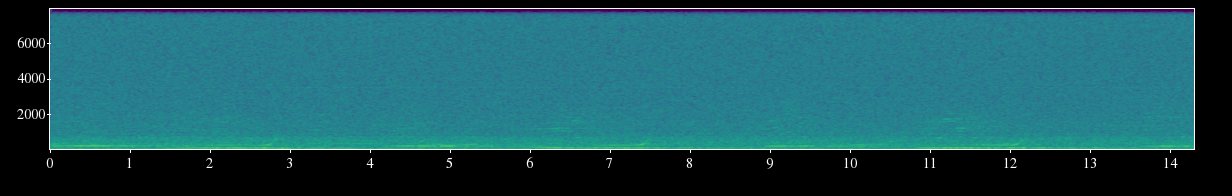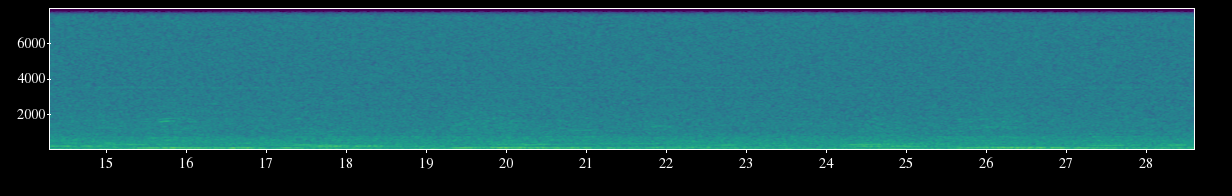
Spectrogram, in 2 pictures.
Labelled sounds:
6.2	6.5	humpback whale, 1.2 to 1.3 kHz

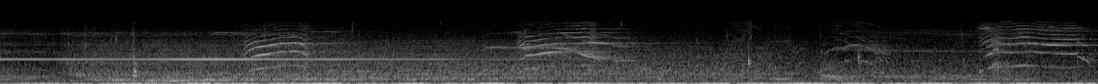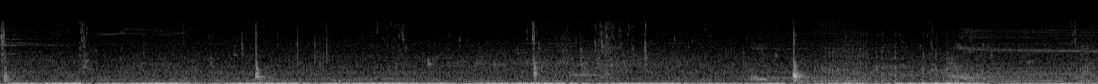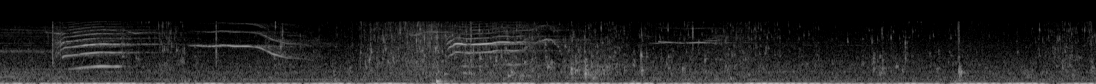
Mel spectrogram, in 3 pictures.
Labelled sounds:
2.1	3.5	killer whale, southern Alaska resident, 0.41 to 8.0 kHz
4.8	6.4	killer whale, southern Alaska resident, 0.74 to 8.0 kHz
9.8	11.2	killer whale, southern Alaska resident, 0.32 to 8.0 kHz
22.4	23.5	killer whale, southern Alaska resident, 0.41 to 8.0 kHz
23.9	25.2	killer whale, southern Alaska resident, 0.60 to 8.0 kHz
26.4	27.3	killer whale, southern Alaska resident, 1.1 to 8.0 kHz

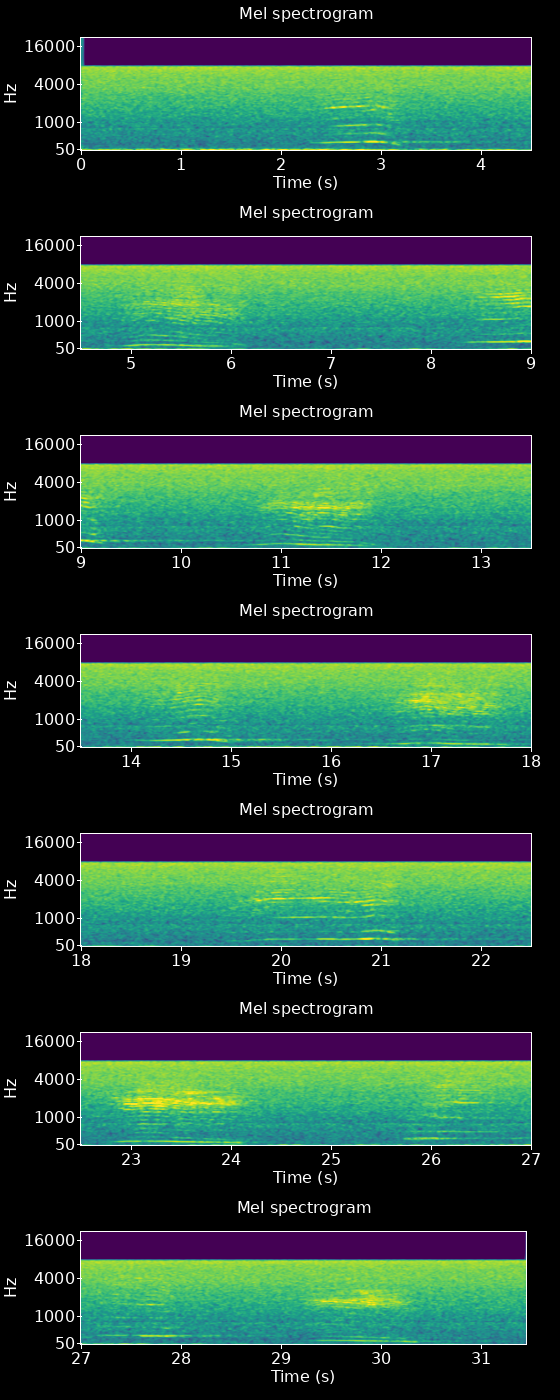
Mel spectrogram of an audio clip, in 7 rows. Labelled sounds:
2.4	2.9	humpback whale, 0.83 to 1.9 kHz
5.1	6.0	humpback whale, 1.2 to 2.1 kHz
8.4	9.2	humpback whale, 1.0 to 2.8 kHz
11.0	11.6	humpback whale, 1.4 to 1.8 kHz
16.7	17.1	humpback whale, 1.8 to 2.1 kHz
19.7	21.1	humpback whale, 0.96 to 2.2 kHz
22.9	23.8	humpback whale, 1.3 to 2.6 kHz
26.0	26.5	humpback whale, 0.96 to 3.3 kHz
27.5	27.8	humpback whale, 1.4 to 1.6 kHz
29.3	29.8	humpback whale, 1.6 to 1.9 kHz

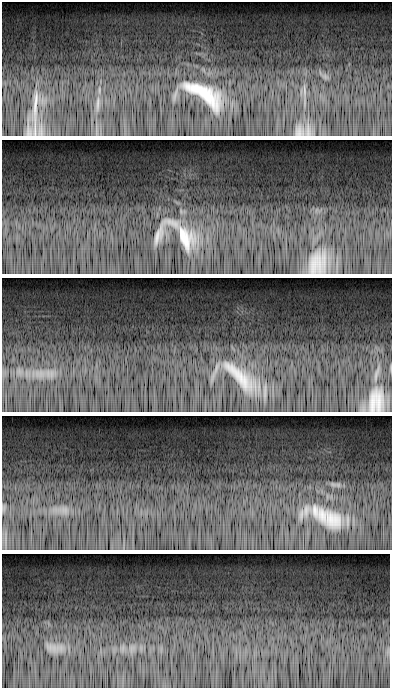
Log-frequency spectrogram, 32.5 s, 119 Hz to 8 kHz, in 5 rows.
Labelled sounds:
2.9	3.4	humpback whale, 1.0 to 3.2 kHz
9.2	9.5	humpback whale, 2.7 to 3.2 kHz
13.5	13.8	humpback whale, 2.3 to 2.4 kHz
24.9	25.3	humpback whale, 0.84 to 1.0 kHz

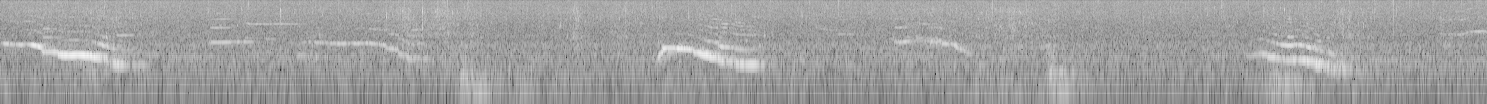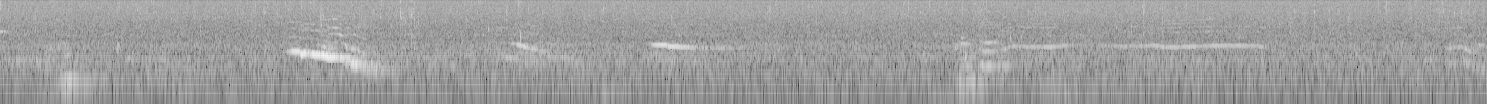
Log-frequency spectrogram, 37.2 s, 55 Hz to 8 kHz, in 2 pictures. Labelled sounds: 0.0	1.7	humpback whale, 0.78 to 1.6 kHz
2.6	3.6	humpback whale, 0.97 to 3.2 kHz
3.9	5.0	humpback whale, 0.78 to 2.1 kHz
8.3	10.5	humpback whale, 0.78 to 2.6 kHz
11.1	12.1	humpback whale, 0.78 to 2.7 kHz
15.6	16.5	humpback whale, 0.78 to 1.3 kHz
18.0	18.7	humpback whale, 1.5 to 1.9 kHz
22.4	23.0	humpback whale, 0.78 to 1.9 kHz
24.9	25.3	humpback whale, 0.78 to 1.1 kHz
26.7	27.5	humpback whale, 0.78 to 1.0 kHz
30.8	32.0	humpback whale, 0.78 to 2.2 kHz
32.9	34.1	humpback whale, 0.78 to 0.97 kHz
36.7	37.0	humpback whale, 0.78 to 0.88 kHz

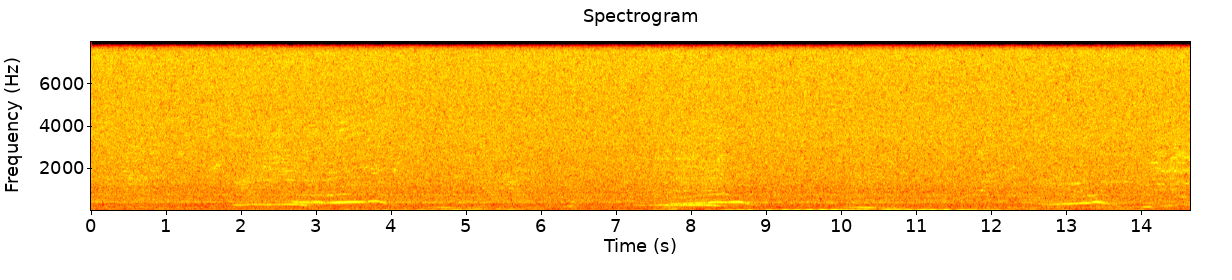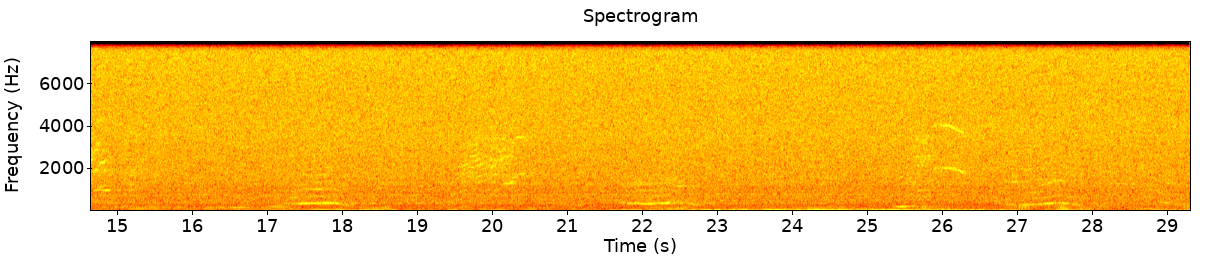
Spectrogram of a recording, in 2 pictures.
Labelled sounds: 14.7	14.9	humpback whale, 0.86 to 1.2 kHz
17.5	17.8	humpback whale, 0.96 to 1.1 kHz
25.9	26.4	humpback whale, 1.7 to 4.1 kHz
27.3	27.7	humpback whale, 1.2 to 1.5 kHz

